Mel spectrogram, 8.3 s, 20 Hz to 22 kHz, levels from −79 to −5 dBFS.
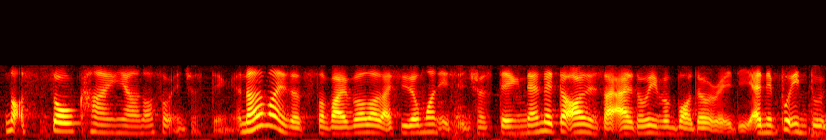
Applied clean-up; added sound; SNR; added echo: none; none; none; none.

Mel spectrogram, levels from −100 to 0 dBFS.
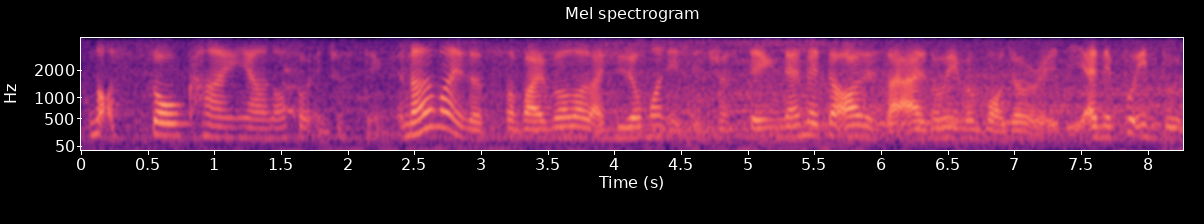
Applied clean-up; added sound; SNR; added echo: none; Motor vehicle (road); 12 dB; none.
